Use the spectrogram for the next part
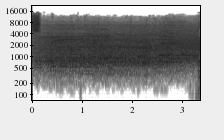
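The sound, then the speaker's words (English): A basketball crowd cheers and shouts in one loud, steady roar of many voices as the opponent shoots two free throws, holding without a break for about three seconds, then cutting off abruptly. “We'll let the crowd tell you what happens.”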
